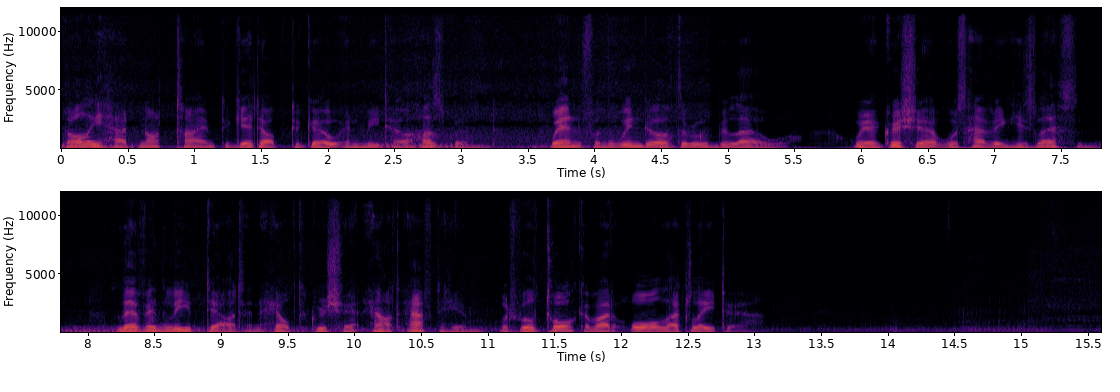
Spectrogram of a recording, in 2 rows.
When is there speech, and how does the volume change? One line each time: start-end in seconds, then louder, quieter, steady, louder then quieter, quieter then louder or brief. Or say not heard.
0.0-12.9 steady.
